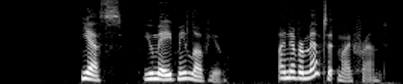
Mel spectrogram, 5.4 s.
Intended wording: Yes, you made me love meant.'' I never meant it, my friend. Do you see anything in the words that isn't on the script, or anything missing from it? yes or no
yes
